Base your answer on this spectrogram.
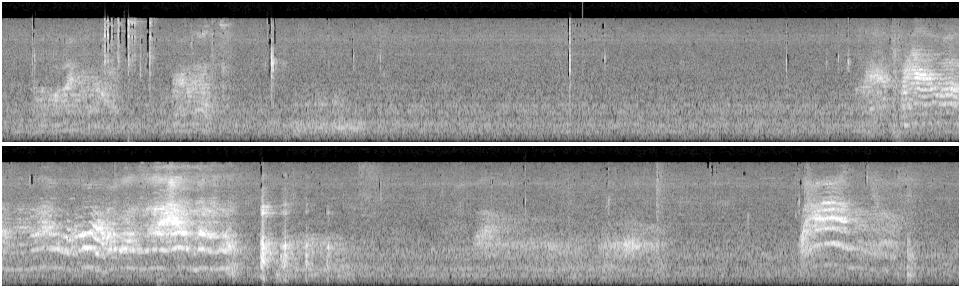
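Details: Two pet cats, Honey and Lowell, in one of their daily fights; harsh, wavering harmonic yowls swell and break in a loud burst midway, with a shorter rising wail near the end over a quiet background.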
